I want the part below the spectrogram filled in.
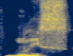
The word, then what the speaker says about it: Gris: is apparently pronounced Gris, spelt G-R-I-S.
